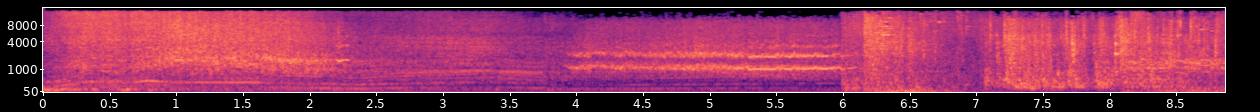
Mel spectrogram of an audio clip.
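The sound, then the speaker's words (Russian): A car engine revs hard and climbs in pitch while tires let out a long, shrill squeal, then a sudden harsh burst of noise takes over near the end. It is loud, with no voices. “Сажусь в тачку и по газам.”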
